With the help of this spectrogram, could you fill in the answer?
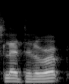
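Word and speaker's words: Schjelderup: Like, just because you get it wrong, Bob is coming on, as well as Schlederup, guys. That's how you pronounce his name.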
